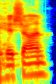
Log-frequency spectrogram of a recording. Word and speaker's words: Hishon: Joey Hishon, am I saying that right? – Yeah.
